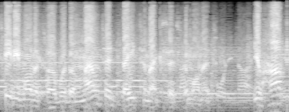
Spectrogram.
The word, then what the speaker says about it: Betamax: Oh, and if you're wondering, in the UK, we pronounce it Betamax rather than Betamax.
